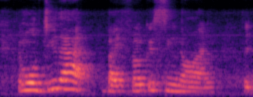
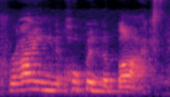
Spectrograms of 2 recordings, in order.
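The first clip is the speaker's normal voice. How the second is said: usual speaking voice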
